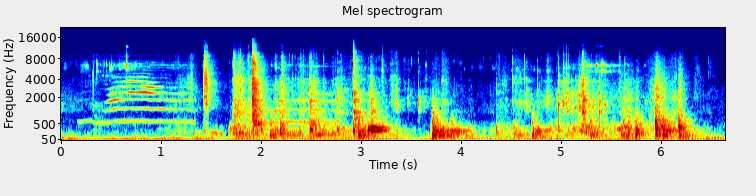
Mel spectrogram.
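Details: A pet cat eating dry food, one of two at the bowl, lets out a single clear, drawn-out meow at the start, then loud crunching and chewing of kibble carries on.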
